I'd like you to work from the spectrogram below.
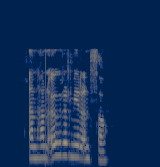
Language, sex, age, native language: Icelandic, male, 9, Icelandic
